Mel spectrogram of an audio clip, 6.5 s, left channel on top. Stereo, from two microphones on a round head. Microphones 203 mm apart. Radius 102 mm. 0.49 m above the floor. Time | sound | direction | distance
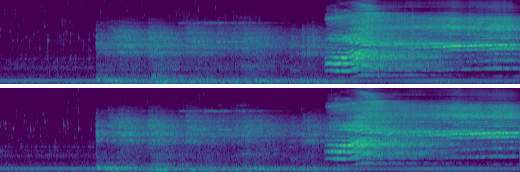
1.2 | keys jangling | 15° right (ahead or behind) | 2.5 m
4.1 | a baby crying | 30° left (ahead or behind) | 1.6 m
